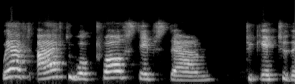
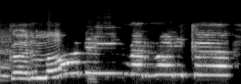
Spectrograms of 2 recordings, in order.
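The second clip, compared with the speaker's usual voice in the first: high, loud, drawn-out welcome; calling out a greeting; 11 semitones higher, 4 dB louder than usual. Real, not acted. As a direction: sing out a slow, high-pitched hello to a newcomer. Calls out greeting to newcomer.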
